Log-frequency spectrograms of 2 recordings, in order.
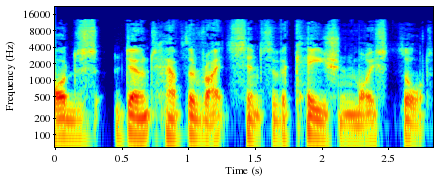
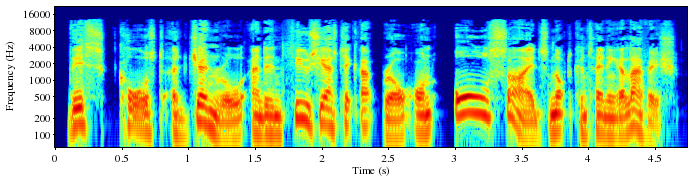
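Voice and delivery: ordinary delivery, nothing marked

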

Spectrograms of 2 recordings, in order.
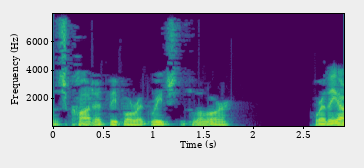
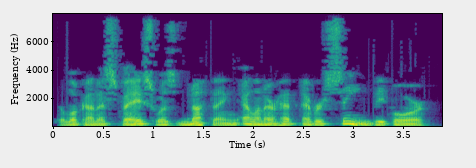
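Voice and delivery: ordinary delivery, nothing marked

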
